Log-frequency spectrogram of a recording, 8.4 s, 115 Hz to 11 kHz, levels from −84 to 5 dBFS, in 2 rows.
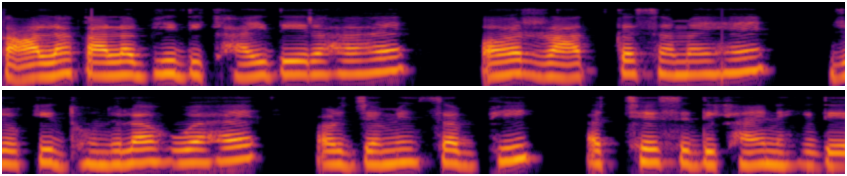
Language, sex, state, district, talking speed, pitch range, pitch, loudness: Hindi, female, Chhattisgarh, Balrampur, 180 wpm, 200-230 Hz, 220 Hz, -18 LUFS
